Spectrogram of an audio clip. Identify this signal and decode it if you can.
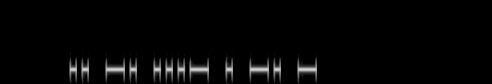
Morse code, heard as a keyed tone, about 20 wpm, 700 Hz. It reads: INVENT
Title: 6 Letter Words - First 3 Letters Given - 20wpm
